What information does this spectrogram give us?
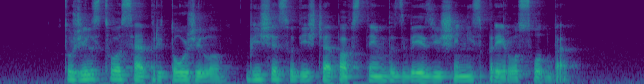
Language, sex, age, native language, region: Slovenian, male, 18-29, Slovenian, Drava region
